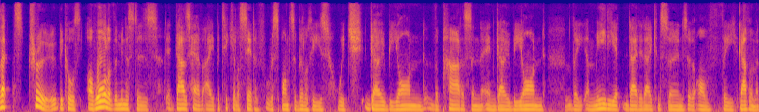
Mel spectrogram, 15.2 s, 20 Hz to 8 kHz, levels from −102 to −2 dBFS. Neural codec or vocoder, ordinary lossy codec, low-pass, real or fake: none; MP3, 48 kbps; 7.2 kHz; real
